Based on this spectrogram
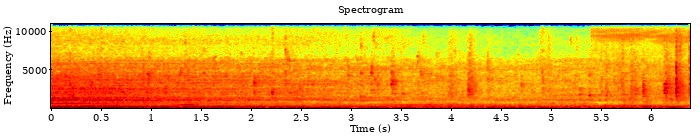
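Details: Lochinvar Shield SNR 126-065 commercial water heater after the leaking union above the circulating pump was repaired: steady low pump hum under soft trickling water, with no rattle, grinding or surging. The pump circulates normally and there are no leaks.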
